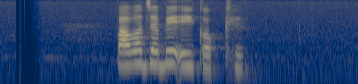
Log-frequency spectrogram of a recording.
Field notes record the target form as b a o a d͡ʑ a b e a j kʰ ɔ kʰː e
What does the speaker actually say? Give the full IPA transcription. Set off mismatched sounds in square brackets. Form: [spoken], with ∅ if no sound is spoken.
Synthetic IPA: [p] a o a d͡ʑ a b e [e] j [k] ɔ kʰː e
